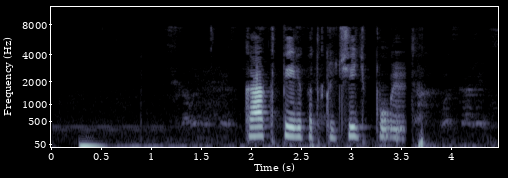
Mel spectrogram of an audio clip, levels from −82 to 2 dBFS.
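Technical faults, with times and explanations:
Throughout: low-delay AAC compression. The speech sounds rough and grainy, with noise filling the gaps between pitch harmonics and a thin, synthetic-sounding top band. The likely cause is the short frames of a low-delay AAC codec such as AAC-ELD, running at a rate that fits about 32 kbps.
3.31 to 3.66 s: AAC frame loss with concealment. About 220 ms of audio drops out in pieces spread over 280 ms, the longest gap roughly 150 ms. The decoder patches each gap from the last good spectrum, which leaves a smeared, noisy, phasey stretch.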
